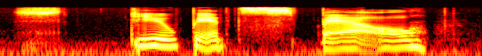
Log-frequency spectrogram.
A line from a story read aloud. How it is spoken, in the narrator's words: grumbled a familiar voice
